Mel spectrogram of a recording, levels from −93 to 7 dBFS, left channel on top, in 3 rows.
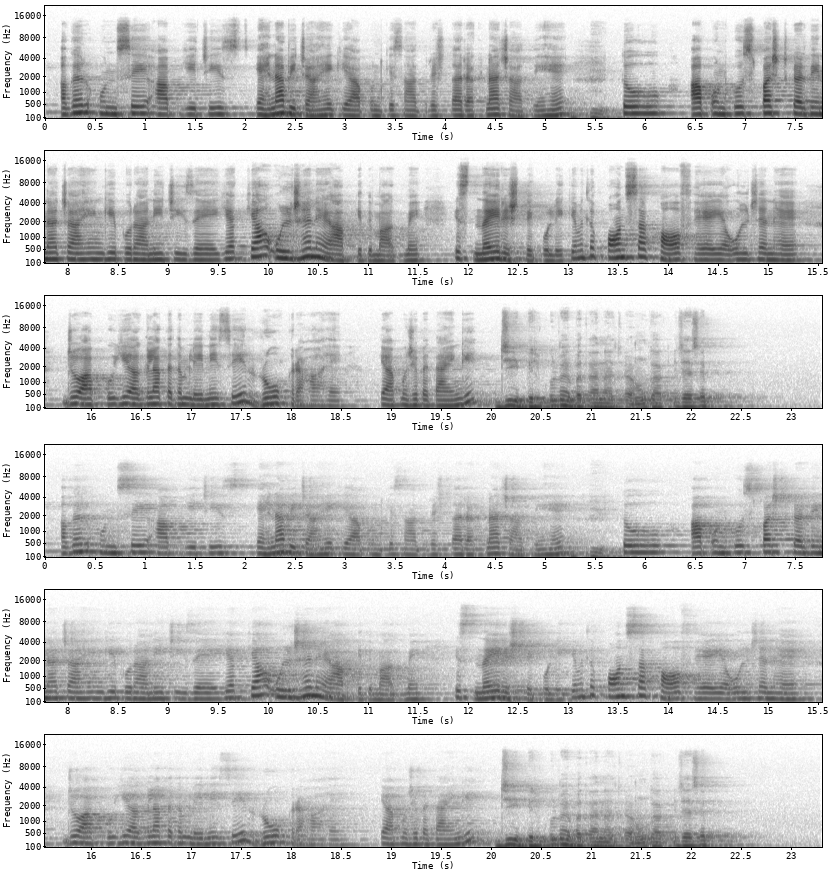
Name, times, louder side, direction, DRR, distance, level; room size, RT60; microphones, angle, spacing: voice 1, 0.2-5.2 5.8-6.2 6.5-11.5 11.9-15.3 15.7-18.5 18.9-19.8, left 6 dB, 85° left, 15 dB, 0.4 m, -25 dB
voice 2, 5.3-5.6 20.0-22.2, left 1 dB, 20° left, 8 dB, 0.7 m, -27 dB
17.5 x 6.4 x 4.6 m, 1.3 s
head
